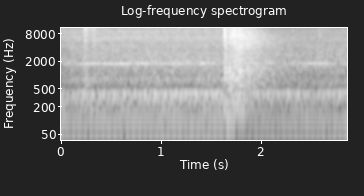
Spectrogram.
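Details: Mazda Miata after crankshaft welding, first start-up: even, steady low idle with a smooth beat about three or four times a second and no knock or miss; the engine idles healthily.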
